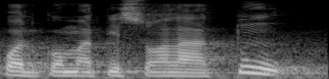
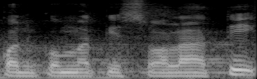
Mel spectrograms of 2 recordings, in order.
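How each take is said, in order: First: The last word ends with a u vowel. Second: The last word ends with an i vowel. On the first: The word is the subject and takes the nominative case. The speaker calls it right. "Yang benar itu qad qomatis sholatu" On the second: The subject wrongly takes the genitive case. The speaker calls it wrong. "kadang-kadang ada yang mengucapkannya qad qomatis sholati"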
